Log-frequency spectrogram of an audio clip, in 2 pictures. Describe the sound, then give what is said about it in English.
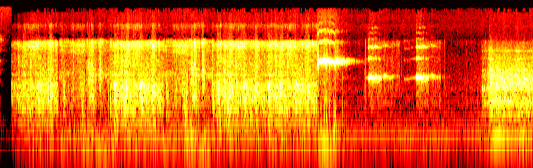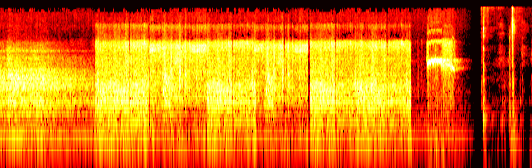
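A snippet of Schaeffer's railway study, a musique concrète piece built from tape-recorded train sounds: long stretches of dense, clattering rumble cut off abruptly, with sharp whistle bursts at the splices and brief gaps between sections. “So here's a snippet from Schaeffer's famous railway study.”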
